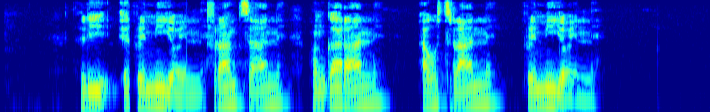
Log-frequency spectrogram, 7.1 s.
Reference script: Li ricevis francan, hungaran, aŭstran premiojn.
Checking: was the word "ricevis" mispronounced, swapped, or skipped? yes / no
yes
